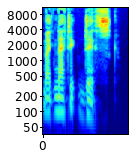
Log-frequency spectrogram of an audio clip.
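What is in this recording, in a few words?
"magnetic disk", British English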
